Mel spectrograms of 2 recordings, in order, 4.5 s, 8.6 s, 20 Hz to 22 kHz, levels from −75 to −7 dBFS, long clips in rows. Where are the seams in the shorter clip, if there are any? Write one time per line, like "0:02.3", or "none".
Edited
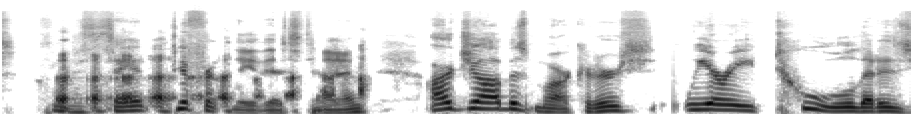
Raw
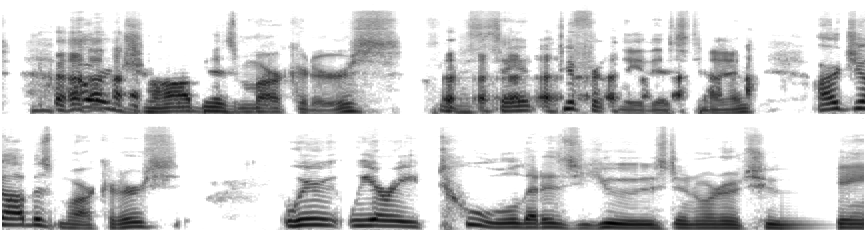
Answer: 0:03.4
